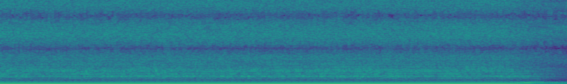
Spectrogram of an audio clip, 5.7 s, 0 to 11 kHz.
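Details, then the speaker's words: 2011 Nissan Altima after ignition coil replacement for a cylinder 3 misfire (P0303), in drive under load: smooth, even low hum at steady pitch, no skips before shutoff; healthy, no misfire, later 5-mile road test fine. "Still running great. I'm gonna do a final road test drive and everything good."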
